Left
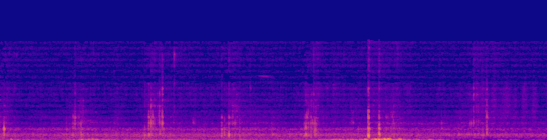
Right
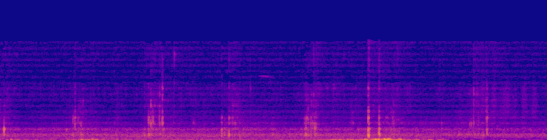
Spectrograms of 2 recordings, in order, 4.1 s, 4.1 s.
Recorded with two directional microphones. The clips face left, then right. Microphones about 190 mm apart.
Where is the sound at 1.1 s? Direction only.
10° left (ahead or behind).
